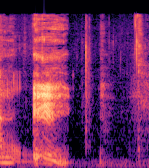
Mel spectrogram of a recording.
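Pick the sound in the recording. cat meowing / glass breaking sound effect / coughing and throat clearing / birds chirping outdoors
coughing and throat clearing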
